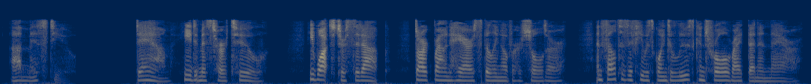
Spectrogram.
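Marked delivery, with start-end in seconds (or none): 0.2-1.0 soft, throaty, husky voice, quieter. Reading a novel aloud, voicing a woman greeting her partner: soft, throaty voice. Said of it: "she said in a soft, throaty voice".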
